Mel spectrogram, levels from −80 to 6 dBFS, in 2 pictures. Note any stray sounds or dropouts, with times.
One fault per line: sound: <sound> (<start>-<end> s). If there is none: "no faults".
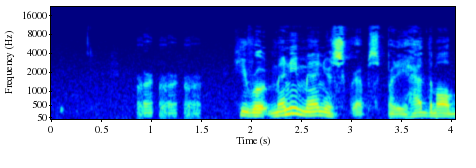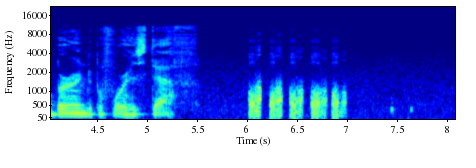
sound: laugh (0.9-1.5 s)
sound: laugh (6.0-7.0 s)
